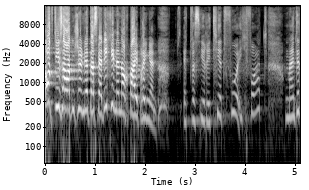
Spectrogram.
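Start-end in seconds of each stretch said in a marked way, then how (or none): 0.1-2.2 loud, high, snappish and fast; rude passenger. Retold or imitated. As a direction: bark it back at her arrogantly. Rude passenger snaps back.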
